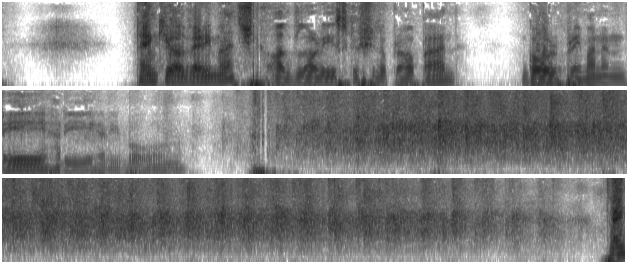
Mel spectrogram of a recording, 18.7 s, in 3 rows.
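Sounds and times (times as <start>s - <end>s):
speech: 1.4s - 4.6s, 5.2s - 8.2s, 18.6s - 18.7s
audience clapping: 8.4s - 18.7s.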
